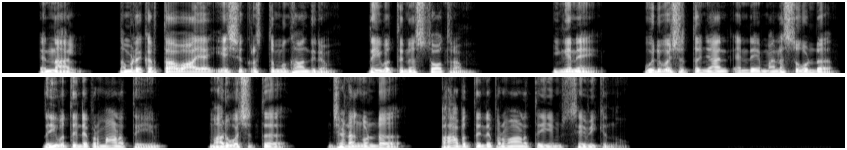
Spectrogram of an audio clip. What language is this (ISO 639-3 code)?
mal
